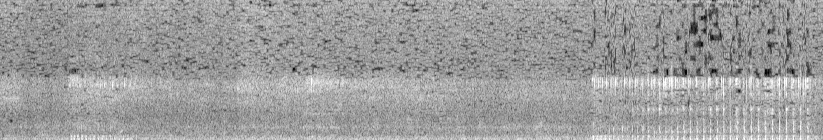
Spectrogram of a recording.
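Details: A recently adopted adult male rescue English Bulldog snores in low, rattling bursts with a fluttering rasp; English Bulldog.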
